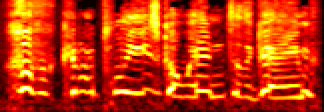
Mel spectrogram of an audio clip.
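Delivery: slow, high, loud whining plea; begging benched player. Pretend. Benched player begging the coach to play, whining. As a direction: beg the coach like a crying kid.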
